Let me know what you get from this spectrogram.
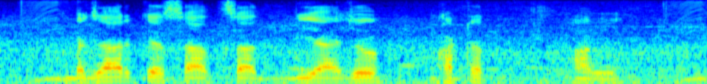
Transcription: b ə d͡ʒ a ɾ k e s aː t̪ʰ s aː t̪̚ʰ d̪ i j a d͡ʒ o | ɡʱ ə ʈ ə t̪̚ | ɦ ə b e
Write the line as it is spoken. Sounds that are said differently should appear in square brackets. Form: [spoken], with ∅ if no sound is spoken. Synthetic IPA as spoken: b ə d͡ʒ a ɾ k e s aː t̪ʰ s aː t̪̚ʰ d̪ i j a d͡ʒ o | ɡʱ ə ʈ ə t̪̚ | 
